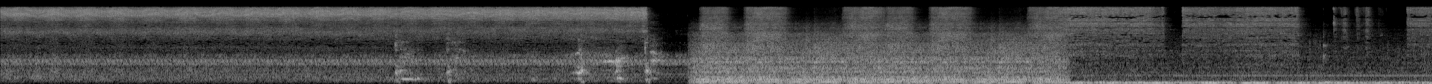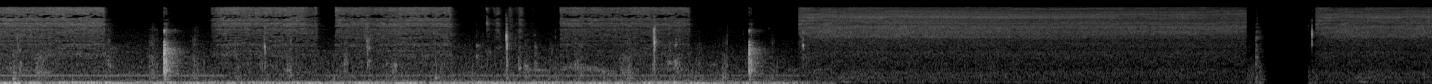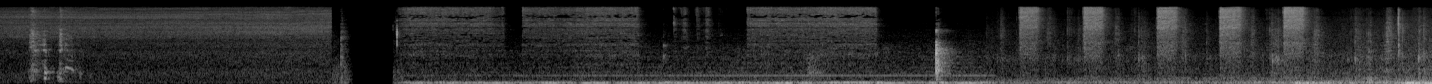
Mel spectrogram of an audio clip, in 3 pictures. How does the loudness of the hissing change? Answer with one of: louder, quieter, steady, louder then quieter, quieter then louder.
quieter then louder.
